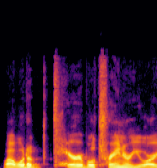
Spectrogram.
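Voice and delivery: ordinary talk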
